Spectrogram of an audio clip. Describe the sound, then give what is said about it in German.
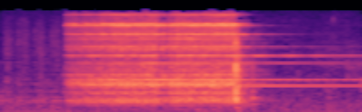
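A single burst of telephone bell ringing, loud and steady for just over a second, then cutting off into a fainter lingering tone. “Einen Tag später wurde er wieder angerufen.”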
